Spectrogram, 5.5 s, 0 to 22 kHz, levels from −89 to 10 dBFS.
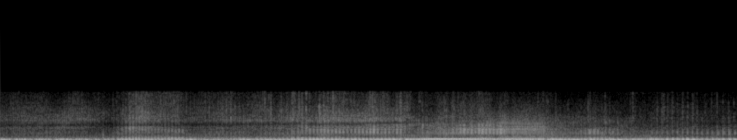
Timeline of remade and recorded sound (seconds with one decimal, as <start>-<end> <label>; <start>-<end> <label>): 0.0-4.8 recorded; 4.8-5.5 remade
